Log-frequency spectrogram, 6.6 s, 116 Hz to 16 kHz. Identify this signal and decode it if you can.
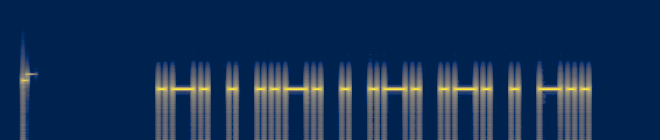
Morse code, heard as a keyed tone, about 17 wpm, 700 Hz. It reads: REFERRED
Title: ED Suffix - Top 100 Words with Base Words 17wpm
